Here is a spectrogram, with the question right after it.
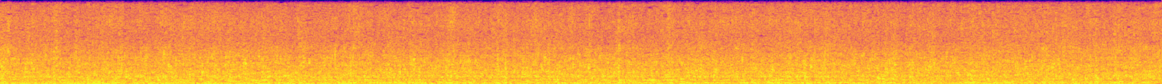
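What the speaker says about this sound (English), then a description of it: "water running and falling over cliffs and rocks and hills." A stream at a nature preserve runs over rocks in a continuous, quiet, even wash of water with no breaks, no voices and no other distinct sounds.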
